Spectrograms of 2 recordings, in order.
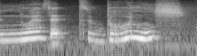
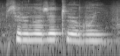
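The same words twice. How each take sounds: First: Slow, savouring the name; drawn out. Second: Said in the usual way. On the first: Real, not acted. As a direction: stretch out the tea name.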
